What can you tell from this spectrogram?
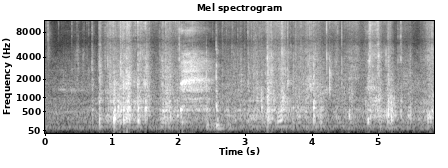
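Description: A parcel box being opened by hand and its packaging handled: irregular crackling and crunching of cardboard and wrapping, with a short hissing tear about two seconds in.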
